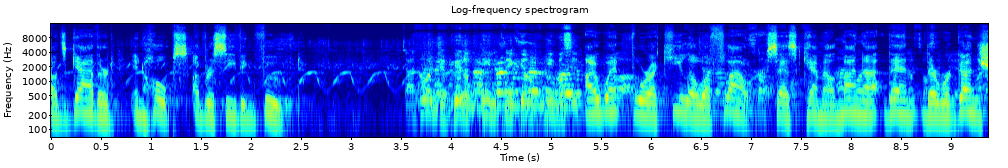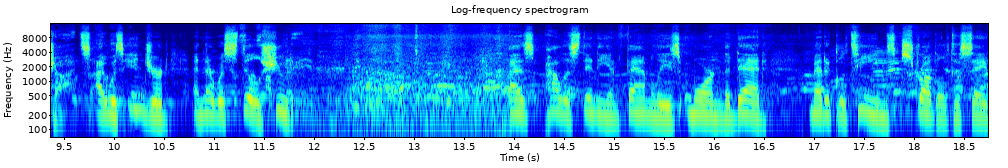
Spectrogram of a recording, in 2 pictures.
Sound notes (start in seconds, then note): 6.5 speaking alternate language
